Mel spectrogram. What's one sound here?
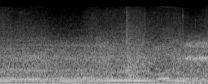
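A car scrapes along a metal barrier.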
